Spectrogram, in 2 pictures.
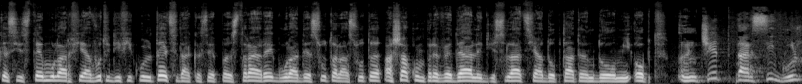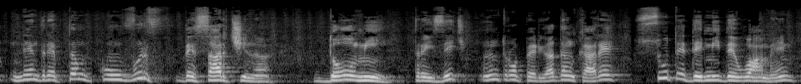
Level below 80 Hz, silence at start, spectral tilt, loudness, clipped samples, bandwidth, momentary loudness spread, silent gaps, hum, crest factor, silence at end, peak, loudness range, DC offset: -66 dBFS; 0 s; -5 dB/octave; -18 LUFS; under 0.1%; 20 kHz; 9 LU; none; none; 16 dB; 0 s; -2 dBFS; 4 LU; under 0.1%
